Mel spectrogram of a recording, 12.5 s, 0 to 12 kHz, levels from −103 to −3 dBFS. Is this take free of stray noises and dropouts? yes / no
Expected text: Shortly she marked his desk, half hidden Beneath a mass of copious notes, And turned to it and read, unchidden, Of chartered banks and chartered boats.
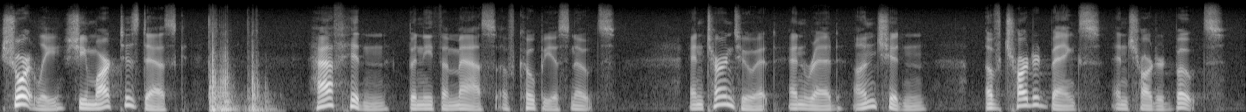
no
